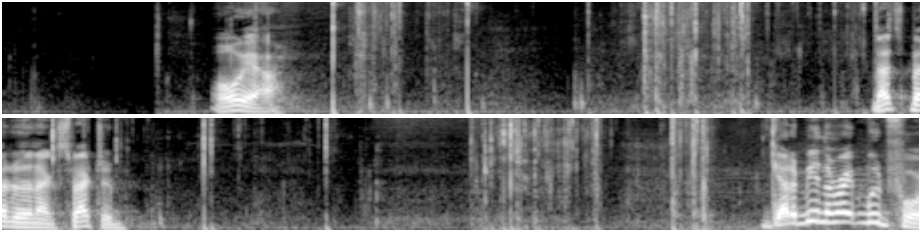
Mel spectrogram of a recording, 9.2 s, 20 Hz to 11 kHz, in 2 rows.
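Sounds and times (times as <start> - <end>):
speech: 1.0 - 1.5, 4.4 - 5.3, 8.4 - 9.1
biting and chewing a white chocolate bar with Fruity Pebbles cereal: 1.6 - 8.2
crisp crackles of chewing a white chocolate bar: 1.6 - 8.3.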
